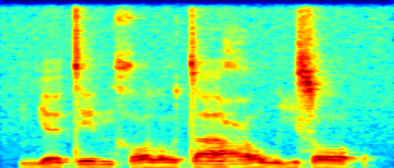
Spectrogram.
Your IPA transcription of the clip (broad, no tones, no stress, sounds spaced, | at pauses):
ʎ ɛ t e m x ɔ lˠ o t a ʕ ɔ w i s ɔ ʔ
